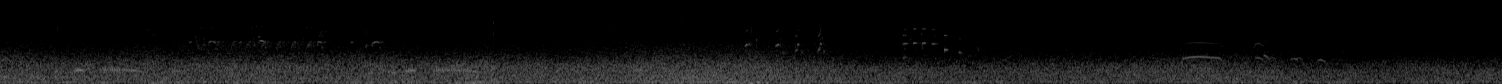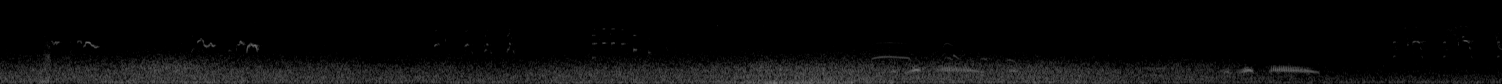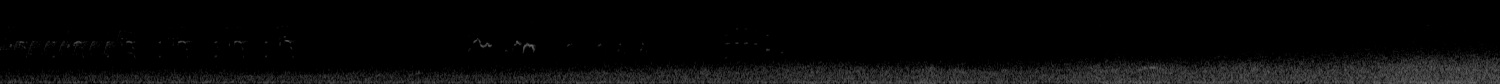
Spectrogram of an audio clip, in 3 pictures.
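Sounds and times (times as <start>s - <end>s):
low bird calls: 11.8s - 13.3s.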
